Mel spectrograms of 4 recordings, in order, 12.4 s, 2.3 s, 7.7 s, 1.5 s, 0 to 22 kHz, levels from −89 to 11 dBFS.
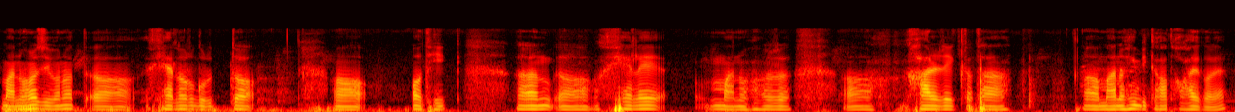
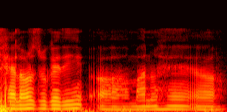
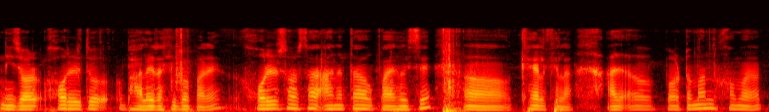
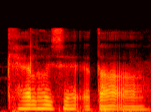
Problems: none marked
